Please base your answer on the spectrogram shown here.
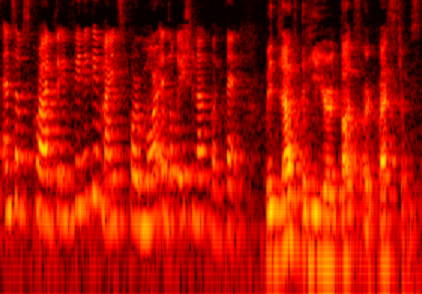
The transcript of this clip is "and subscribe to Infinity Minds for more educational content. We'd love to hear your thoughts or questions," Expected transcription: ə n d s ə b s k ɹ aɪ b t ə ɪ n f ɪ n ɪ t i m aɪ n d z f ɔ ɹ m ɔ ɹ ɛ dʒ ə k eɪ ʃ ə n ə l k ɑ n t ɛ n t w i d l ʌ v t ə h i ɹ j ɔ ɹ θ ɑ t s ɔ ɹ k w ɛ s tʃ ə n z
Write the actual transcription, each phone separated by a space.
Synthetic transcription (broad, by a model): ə n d s ə b s k ɹ aɪ b t ə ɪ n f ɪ n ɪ t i m aɪ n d s f ɔ ɹ m ɔ ɹ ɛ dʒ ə k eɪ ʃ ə n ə l k ɑ n t ɛ n t w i d l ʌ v t ə h i ɹ j ɔ ɹ t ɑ t s ɔ ɹ k w ɛ s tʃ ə n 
